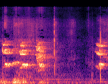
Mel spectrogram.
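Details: Belgian Malinois named Ares, called noisy, lets out several short drawn-out whines in quick succession, then a sharp click, a quiet pause and one more brief whine.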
